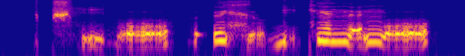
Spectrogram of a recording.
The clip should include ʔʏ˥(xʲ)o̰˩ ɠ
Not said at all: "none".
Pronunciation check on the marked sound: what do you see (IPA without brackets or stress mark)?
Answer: xʲ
